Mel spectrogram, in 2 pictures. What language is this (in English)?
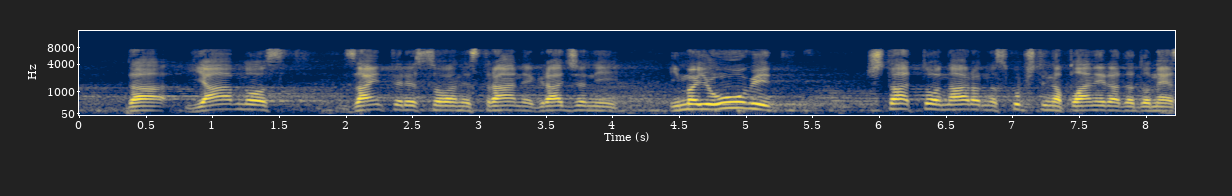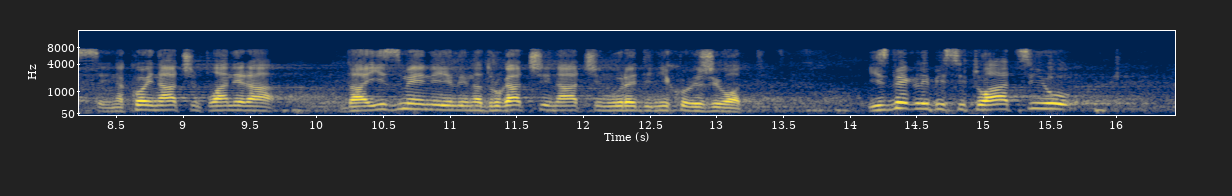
Serbian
